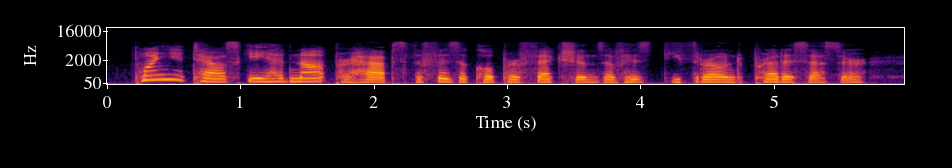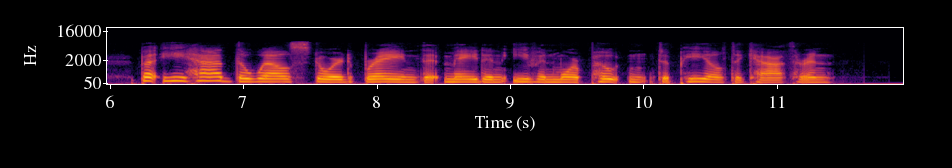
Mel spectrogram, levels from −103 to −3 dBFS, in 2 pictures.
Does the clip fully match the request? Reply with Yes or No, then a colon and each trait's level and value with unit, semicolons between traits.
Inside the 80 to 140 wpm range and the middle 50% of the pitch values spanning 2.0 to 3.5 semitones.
Yes: slow, 135 wpm; average, 2.8 semitones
